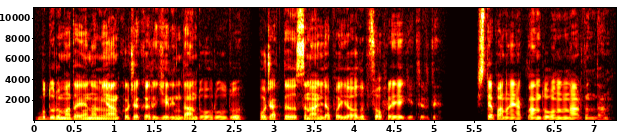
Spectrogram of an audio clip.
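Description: A man narrating a story in a steady, measured audiobook reading. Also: on the low side, no echo, studio quality.

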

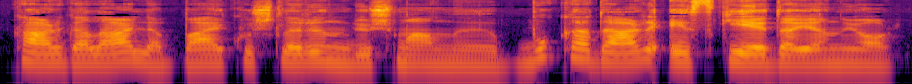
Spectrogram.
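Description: A woman voicing a shrewd male vizier who speaks deferentially and persuades his sultan calmly. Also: on the low side, unhurried, no echo, clean studio sound, natural voice. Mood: persuasive. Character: wise scheming male vizier, respectful to the sultan.

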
